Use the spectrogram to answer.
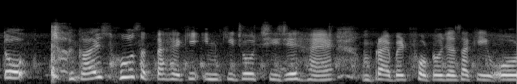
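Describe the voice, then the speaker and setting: On muffled, lo-fi audio with faint background noise, a young woman vlogger talks casually to viewers about her opinions. Her voice is a little high and a little slow, and she's insistent and questioning, frequently repeating phrases.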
